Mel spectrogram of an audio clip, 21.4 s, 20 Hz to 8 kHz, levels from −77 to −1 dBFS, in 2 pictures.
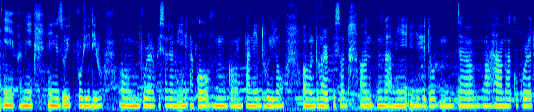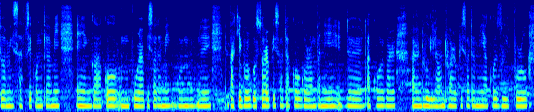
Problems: none marked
